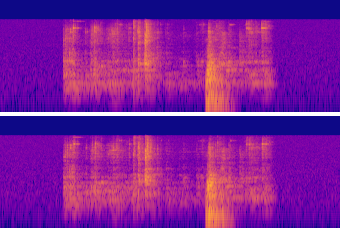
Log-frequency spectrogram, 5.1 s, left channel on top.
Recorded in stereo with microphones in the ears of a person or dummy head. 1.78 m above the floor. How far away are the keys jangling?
About 1.4 m.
